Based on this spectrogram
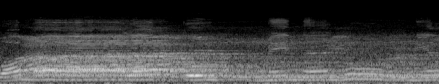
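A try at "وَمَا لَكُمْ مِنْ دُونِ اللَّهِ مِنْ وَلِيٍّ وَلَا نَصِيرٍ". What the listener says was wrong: Diulang sekali lagi, masih ada yang membacanya terburu-buru. Wa ma lakum min, itu dia. Wa ma lakum min dunillahi min waliyyin wala.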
